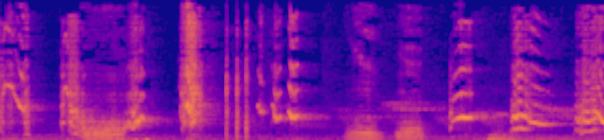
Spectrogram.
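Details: Male white-eyed Javan myna song used as a lure for reluctant birds: harsh rasps, a sharp squawk, stuttering clicks, then nasal warbled notes and short whistles.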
